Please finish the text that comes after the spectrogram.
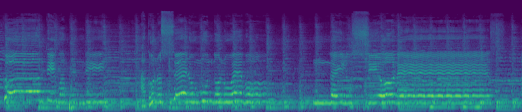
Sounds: music
musical instrument
violin

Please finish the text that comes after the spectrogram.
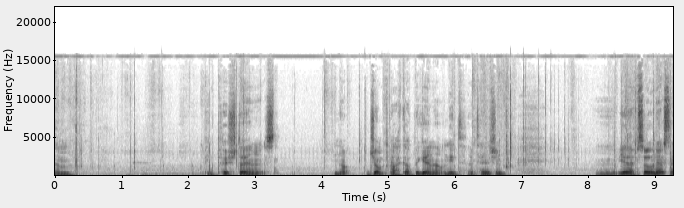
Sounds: inside a small room
speech

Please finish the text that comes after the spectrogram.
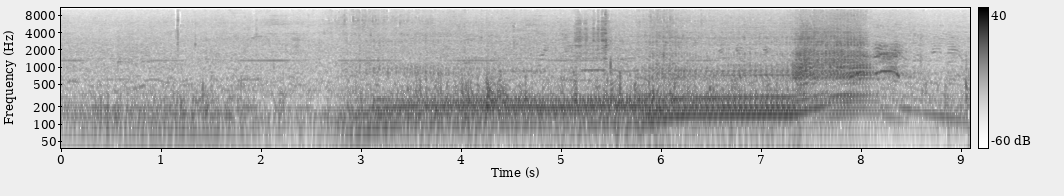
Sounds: truck
vehicle
reversing beeps
speech

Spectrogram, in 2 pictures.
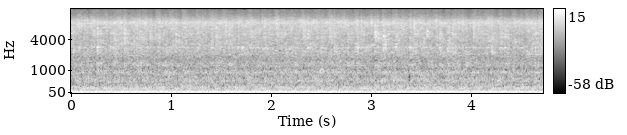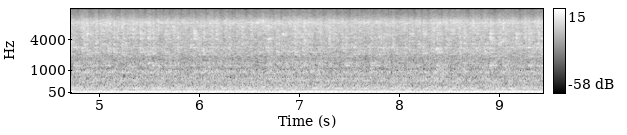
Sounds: vehicle

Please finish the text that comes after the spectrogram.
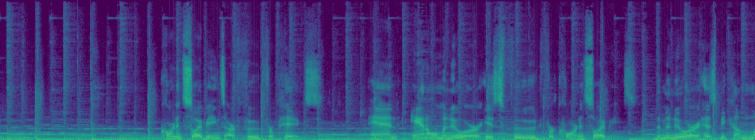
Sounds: music
speech

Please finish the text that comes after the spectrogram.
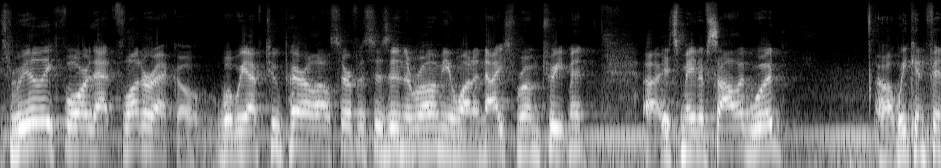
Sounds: speech

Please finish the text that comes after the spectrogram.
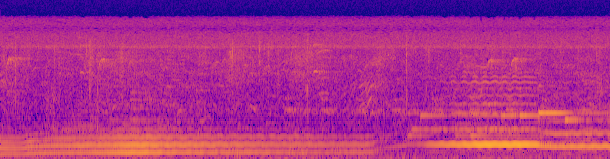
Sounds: playing theremin

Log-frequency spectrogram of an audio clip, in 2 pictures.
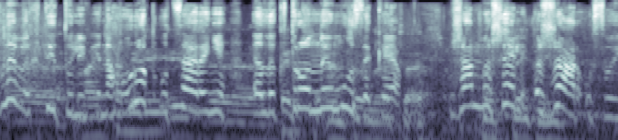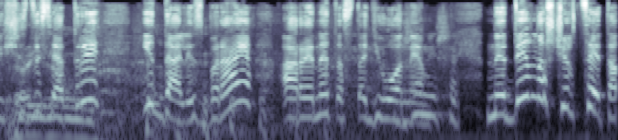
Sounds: speech

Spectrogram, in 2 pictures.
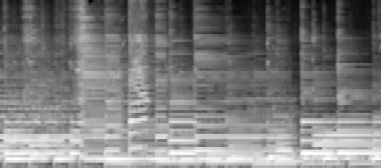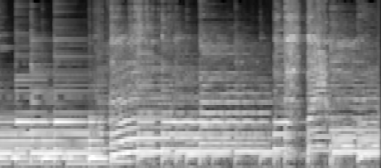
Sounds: strum
guitar
acoustic guitar
playing acoustic guitar
music
plucked string instrument
musical instrument

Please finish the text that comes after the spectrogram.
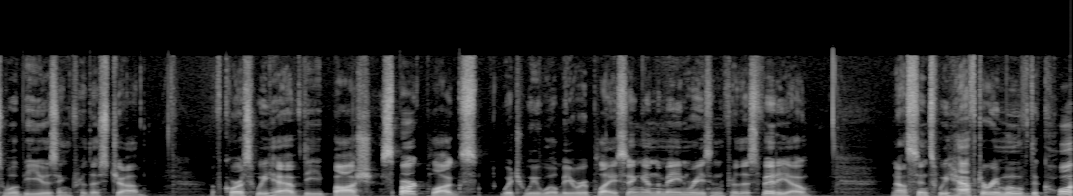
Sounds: speech

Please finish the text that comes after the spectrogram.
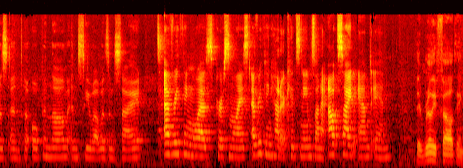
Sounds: music
speech

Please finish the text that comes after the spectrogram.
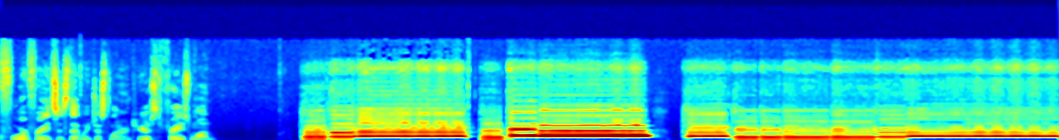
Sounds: playing flute

